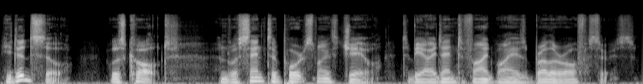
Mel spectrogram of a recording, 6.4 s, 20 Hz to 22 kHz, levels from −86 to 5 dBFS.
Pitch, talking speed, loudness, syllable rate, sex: 95 Hz, 170 wpm, -17 LUFS, 4.4 syllables/s, male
